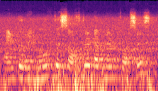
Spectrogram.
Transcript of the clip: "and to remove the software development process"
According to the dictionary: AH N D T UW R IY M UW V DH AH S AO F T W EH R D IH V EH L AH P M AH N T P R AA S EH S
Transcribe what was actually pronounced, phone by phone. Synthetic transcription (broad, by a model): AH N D T UW R IY M UW V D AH S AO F T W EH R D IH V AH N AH T P R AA S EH S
